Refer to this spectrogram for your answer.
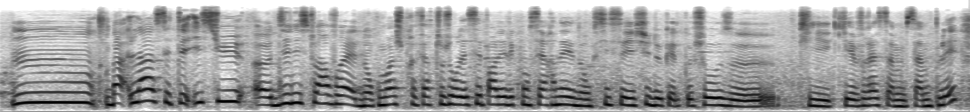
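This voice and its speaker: A woman talks at a fairly high pitch and a fairly slow pace with lively intonation, very even loudness and hardly any pauses. Noticeable background noise runs underneath. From eastern France. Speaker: actress. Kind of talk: interview. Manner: casual, hesitant with fillers.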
